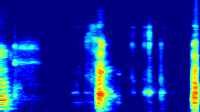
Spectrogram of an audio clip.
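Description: A pause in a man's speech with one short, sharp breath or mouth sound from him about a second in, followed by a couple of faint small clicks.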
